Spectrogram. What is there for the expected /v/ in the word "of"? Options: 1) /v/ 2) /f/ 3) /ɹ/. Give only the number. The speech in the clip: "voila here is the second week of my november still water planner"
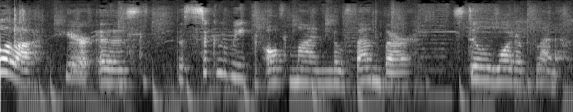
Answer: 1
